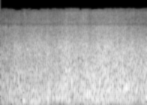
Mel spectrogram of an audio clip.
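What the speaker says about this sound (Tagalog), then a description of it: "Lakas ng alon." Strong ocean surf crashing near a beach cottage, a loud continuous roar of breaking waves mixed with wind buffeting the microphone.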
